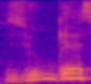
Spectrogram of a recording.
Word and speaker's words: Hougues: Cette structure qui s'appelle Terre des Ougues, ça s'écrit H-O-U-G-U-E-S.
